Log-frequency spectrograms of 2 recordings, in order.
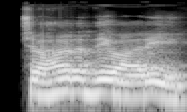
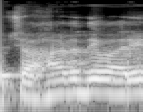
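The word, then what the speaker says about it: चहारदीवारी: चहर दीवारी, तो चहर दीवारी नहीं, इसको आप चहार दीवारी, ठीक है, चहार दीवारी।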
